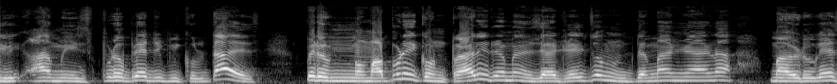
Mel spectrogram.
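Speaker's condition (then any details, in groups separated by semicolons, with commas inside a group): Cerebral palsy; difficulty speaking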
